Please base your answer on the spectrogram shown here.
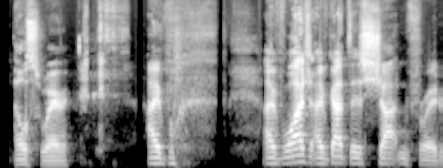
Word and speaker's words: Schadenfreude: I've I've got this Schadenfreude, right? Is that how you pronounce the German Yes.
